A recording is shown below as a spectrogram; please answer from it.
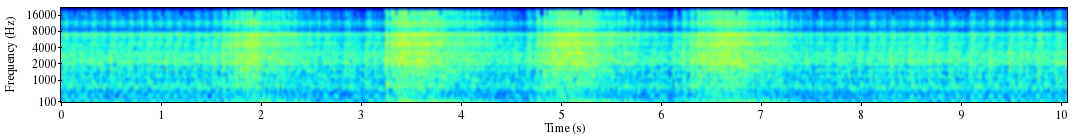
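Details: Hero Xpulse 200 engine after final valve clearance adjustment (intake 0.06 mm, exhaust 0.102 mm): steady thumping idle with throttle swells, only faint light ticking, valvetrain noise much reduced; normal running.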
